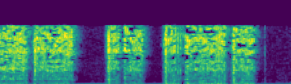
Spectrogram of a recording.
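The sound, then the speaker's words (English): Long screws being power-driven to mount an open sign: several loud, buzzing whirs that start and stop in short bursts with brief quiet gaps between them, heard alone without talk. “Takes big, long leg screws to screw that open sign up.”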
